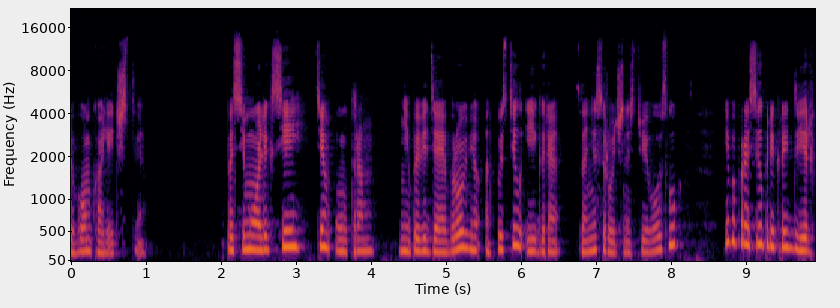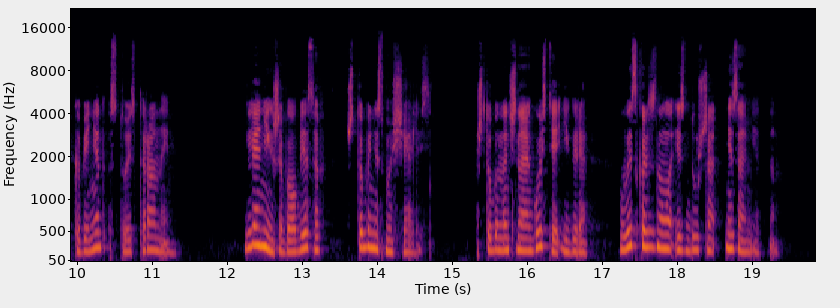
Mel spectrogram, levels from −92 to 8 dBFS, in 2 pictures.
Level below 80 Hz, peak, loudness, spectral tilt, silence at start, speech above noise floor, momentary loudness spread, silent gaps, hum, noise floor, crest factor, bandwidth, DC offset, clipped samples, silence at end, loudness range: -72 dBFS; -14 dBFS; -31 LUFS; -5 dB/octave; 0 s; 56 dB; 12 LU; none; none; -87 dBFS; 20 dB; 13.5 kHz; under 0.1%; under 0.1%; 0.5 s; 3 LU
